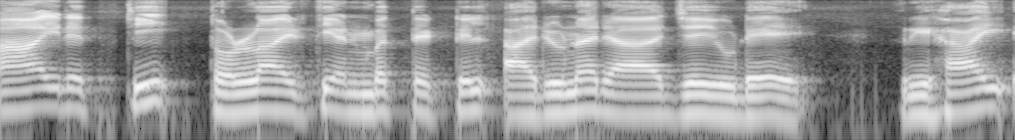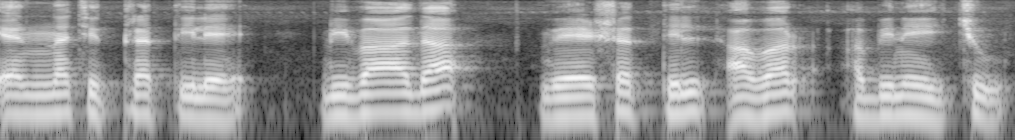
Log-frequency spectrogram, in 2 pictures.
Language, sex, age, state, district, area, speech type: Malayalam, male, 18-30, Kerala, Wayanad, rural, read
